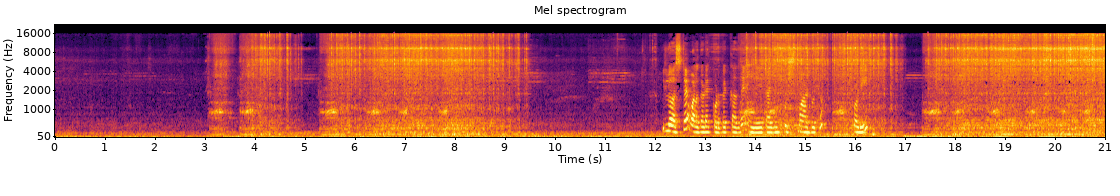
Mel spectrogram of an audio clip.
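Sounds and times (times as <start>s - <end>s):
sewing machine stitching: 3.0s - 9.6s, 13.5s - 21.0s.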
